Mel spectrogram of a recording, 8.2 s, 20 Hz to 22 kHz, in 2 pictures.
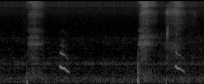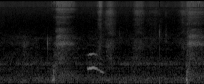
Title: High pitch sneezes part 1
